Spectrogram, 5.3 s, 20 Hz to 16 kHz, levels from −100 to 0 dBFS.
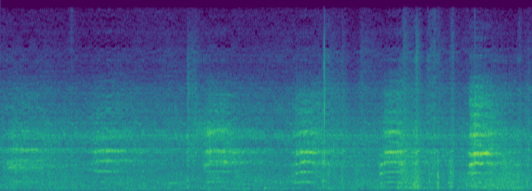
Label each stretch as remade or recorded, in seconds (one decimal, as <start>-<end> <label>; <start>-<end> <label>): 0.0-5.3 remade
